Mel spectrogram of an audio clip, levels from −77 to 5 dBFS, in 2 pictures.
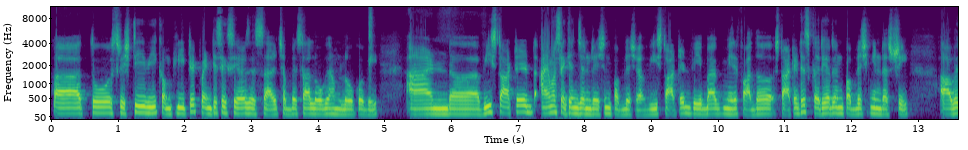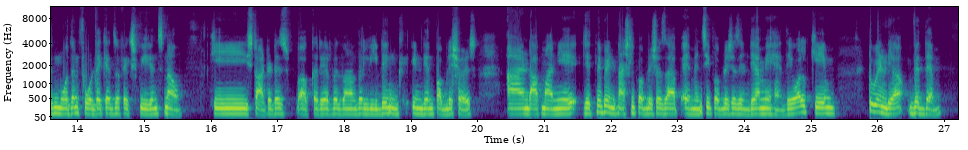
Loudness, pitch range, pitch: -14 LUFS, 110-125 Hz, 115 Hz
